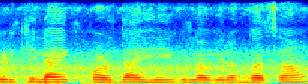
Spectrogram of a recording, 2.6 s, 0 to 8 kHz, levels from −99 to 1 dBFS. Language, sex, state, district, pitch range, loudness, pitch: Marathi, female, Maharashtra, Dhule, 210-220 Hz, -16 LUFS, 215 Hz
